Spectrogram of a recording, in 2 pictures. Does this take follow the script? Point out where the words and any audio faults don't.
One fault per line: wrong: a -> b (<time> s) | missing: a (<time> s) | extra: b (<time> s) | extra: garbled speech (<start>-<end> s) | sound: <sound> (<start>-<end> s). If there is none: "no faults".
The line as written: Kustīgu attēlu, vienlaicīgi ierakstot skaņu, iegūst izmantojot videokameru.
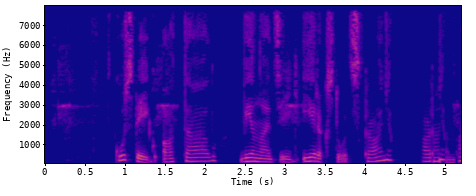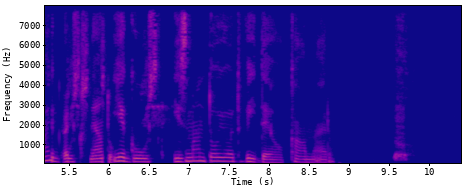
extra: garbled speech (4.7-6.1 s)
sound: bark (9.5-9.8 s)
